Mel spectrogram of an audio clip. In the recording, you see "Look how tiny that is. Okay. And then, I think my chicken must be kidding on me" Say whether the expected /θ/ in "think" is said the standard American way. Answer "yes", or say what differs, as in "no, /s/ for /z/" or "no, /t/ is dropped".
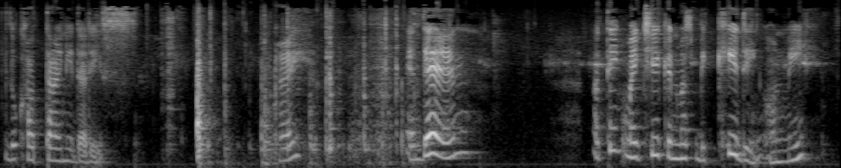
no, /t/ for /θ/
